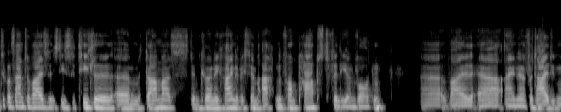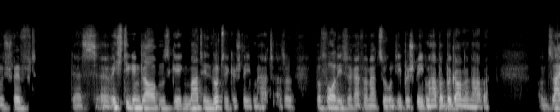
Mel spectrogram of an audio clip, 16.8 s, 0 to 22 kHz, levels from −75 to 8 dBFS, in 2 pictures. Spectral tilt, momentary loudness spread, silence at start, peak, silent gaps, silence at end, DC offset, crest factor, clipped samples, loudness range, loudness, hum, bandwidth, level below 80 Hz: -6 dB/octave; 12 LU; 0 s; -8 dBFS; none; 0 s; under 0.1%; 16 dB; under 0.1%; 3 LU; -24 LUFS; none; 9.8 kHz; -64 dBFS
